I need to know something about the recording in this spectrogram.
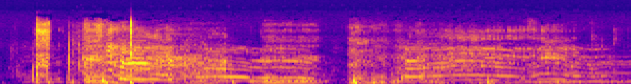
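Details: Farmed nutria after a young but experienced male was put in with eleven females; the male sits by the food and keeps the others away. Low, moaning, harmonic voiced calls come in two long, wavering bouts with brief pauses and faint clicks.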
